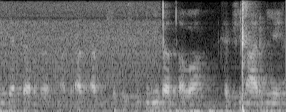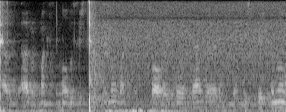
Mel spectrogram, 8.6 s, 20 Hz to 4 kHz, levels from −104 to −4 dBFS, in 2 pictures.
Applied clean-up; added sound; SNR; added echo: none; Fire; -2 dB; reverberation time 0.6 s.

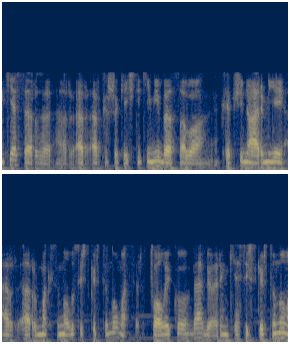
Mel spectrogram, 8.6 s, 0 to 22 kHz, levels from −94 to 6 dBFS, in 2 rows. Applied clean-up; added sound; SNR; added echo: none; none; none; none.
